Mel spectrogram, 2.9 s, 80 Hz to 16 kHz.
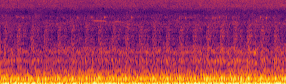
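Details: Warm 2000 VW Jetta TDI diesel idling after a head install with a used piston and rod and new glow plugs: steady low clatter, even rhythm, no misses or knocks. Runs healthy, a normal idle.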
